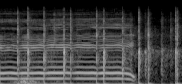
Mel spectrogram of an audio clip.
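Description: Applause in a brisk, steady rhythm of sharp claps, heard over a sustained, hummed-sounding tone that drops away near the end, leaving a few final louder claps.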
